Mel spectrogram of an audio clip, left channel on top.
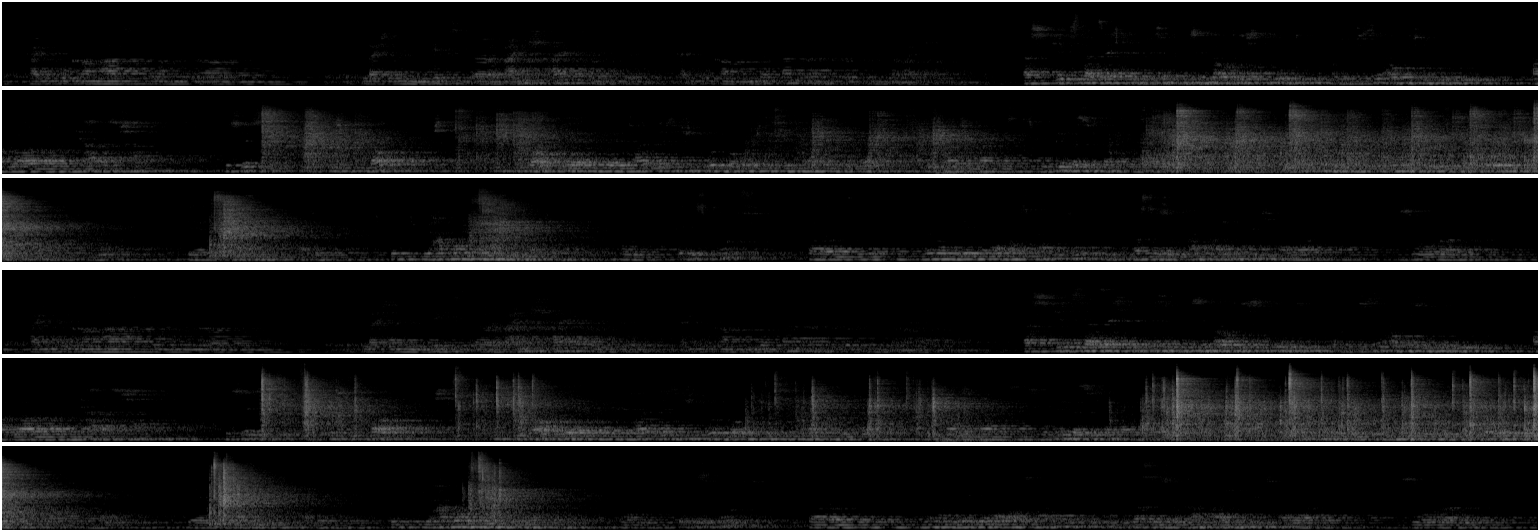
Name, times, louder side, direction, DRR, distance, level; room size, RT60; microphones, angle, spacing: voice 1, 0.2-2.4 3.2-9.5, left 1 dB, 85° left, -6 dB, 2.0 m, -55 dB
voice 2, 10.2-13.0 13.3-14.6 15.2-18.1 18.4-19.3 19.6-19.8 20.2-24.1 24.6-27.1 27.7-30.5 31.1-36.3 36.9-38.4 38.8-43.9 44.7-45.5, equal, 55° left, -5 dB, 2.3 m, -50 dB
sound 1, 17.9-19.0 19.8-21.0 22.8-25.0 26.4-31.1 32.8-33.2 35.3-35.8, right 5 dB, 55° right, 1.0 m, -41 dB
7.7 x 7.3 x 8.5 m, 2.9 s
head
